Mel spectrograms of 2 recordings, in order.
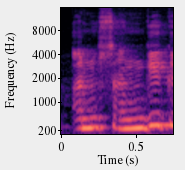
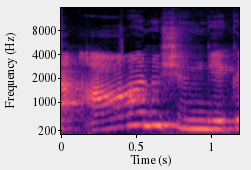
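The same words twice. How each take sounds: First: अनुसंगिक said "anu-sangik"; short a and plain s in अनुसंगिक; "sa" in the middle of अनुसंगिक; wrong form. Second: आनुषंगिक said "aanu-shangik"; long opening aa and sh in आनुषंगिक; correct form. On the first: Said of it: "अनुसंगिक नहीं होता". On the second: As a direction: stretch the first vowel of आनुषंगिक. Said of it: "ऐसे लिखते हैं". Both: Shown as a demonstration.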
